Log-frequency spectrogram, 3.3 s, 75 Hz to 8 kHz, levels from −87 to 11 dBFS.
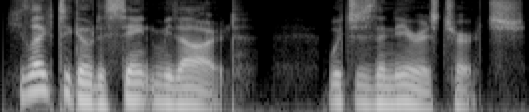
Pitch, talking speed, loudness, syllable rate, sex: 115 Hz, 215 wpm, -19 LUFS, 5.7 syllables/s, male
